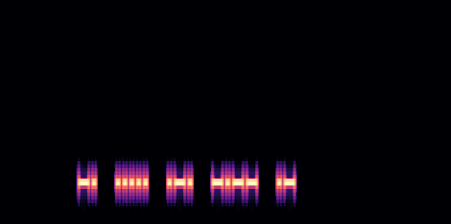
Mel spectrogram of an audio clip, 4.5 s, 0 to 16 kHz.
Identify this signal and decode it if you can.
Morse code, heard as a keyed tone, about 36 wpm, spaced as for 25 wpm, 700 Hz. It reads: N5RYA
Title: USA Call Signs - 5 Characters - 2x Character Spacing - 35wpm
